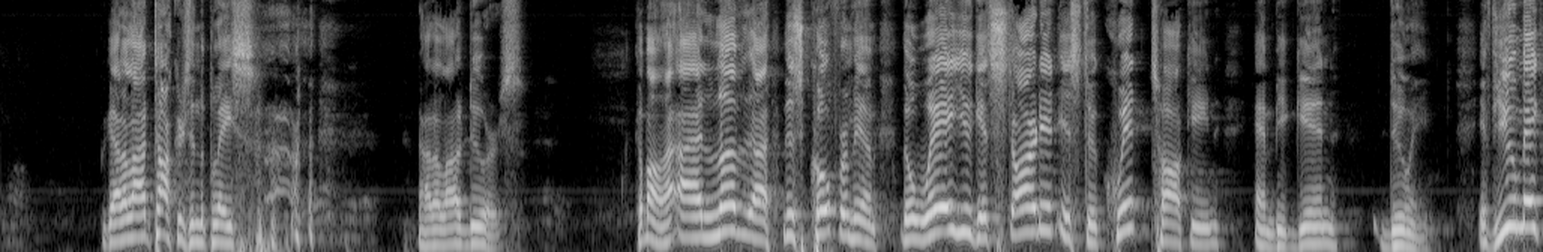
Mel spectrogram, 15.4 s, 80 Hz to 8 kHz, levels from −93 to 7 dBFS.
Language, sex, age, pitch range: English, male, 60-79, 170-235 Hz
